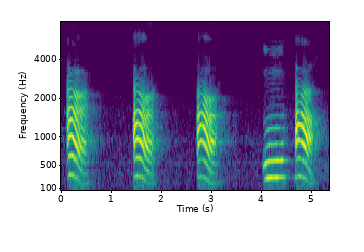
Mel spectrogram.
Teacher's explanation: Đây là âm cuốn lưỡi.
